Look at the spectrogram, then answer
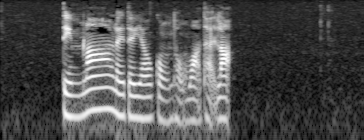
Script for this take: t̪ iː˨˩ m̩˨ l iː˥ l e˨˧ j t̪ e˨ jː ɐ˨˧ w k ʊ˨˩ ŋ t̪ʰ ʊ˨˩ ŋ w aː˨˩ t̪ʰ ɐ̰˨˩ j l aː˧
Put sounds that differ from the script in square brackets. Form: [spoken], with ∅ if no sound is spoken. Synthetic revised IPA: t̪ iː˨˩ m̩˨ l [aː˥] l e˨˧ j t̪ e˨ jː ɐ˨˧ w k ʊ˨˩ ŋ t̪ʰ ʊ˨˩ ŋ w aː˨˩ t̪ʰ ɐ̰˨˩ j l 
